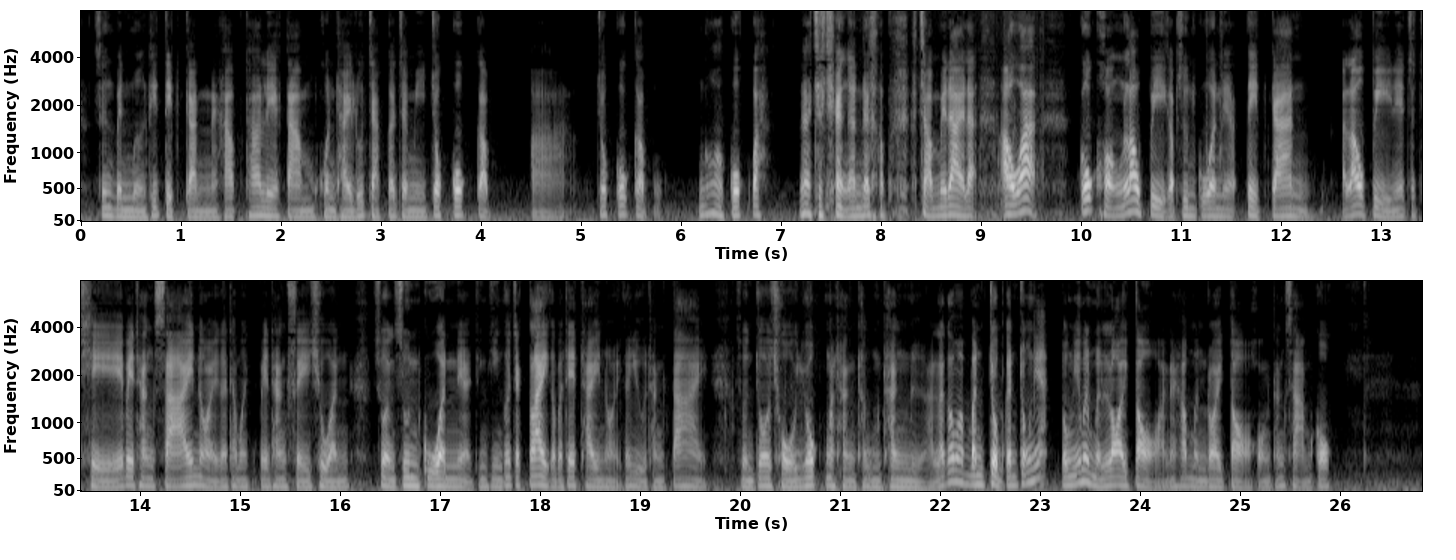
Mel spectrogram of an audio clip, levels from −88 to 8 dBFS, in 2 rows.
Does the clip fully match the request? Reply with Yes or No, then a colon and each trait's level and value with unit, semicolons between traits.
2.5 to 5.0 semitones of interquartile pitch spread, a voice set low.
Yes: average, 3.9 semitones; low, 100 Hz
